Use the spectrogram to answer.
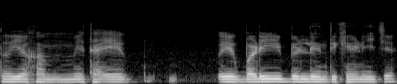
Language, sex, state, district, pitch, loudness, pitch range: Garhwali, male, Uttarakhand, Tehri Garhwal, 120 Hz, -15 LUFS, 115-120 Hz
